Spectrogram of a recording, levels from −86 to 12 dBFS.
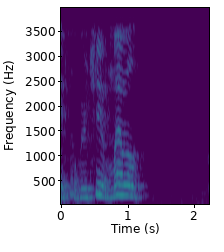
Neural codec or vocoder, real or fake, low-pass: codec, 16 kHz, 16 kbps, FunCodec, trained on Chinese and English, 50 frames a second; fake; 3.6 kHz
